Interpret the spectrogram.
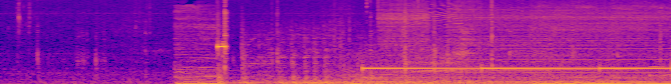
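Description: Cadillac STS engine starting after about two seconds of near silence, then idling with a steady low rumble. A short high beep sounds as it catches, and a steady high-pitched tone comes in about three and a half seconds in.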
